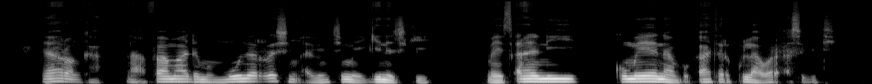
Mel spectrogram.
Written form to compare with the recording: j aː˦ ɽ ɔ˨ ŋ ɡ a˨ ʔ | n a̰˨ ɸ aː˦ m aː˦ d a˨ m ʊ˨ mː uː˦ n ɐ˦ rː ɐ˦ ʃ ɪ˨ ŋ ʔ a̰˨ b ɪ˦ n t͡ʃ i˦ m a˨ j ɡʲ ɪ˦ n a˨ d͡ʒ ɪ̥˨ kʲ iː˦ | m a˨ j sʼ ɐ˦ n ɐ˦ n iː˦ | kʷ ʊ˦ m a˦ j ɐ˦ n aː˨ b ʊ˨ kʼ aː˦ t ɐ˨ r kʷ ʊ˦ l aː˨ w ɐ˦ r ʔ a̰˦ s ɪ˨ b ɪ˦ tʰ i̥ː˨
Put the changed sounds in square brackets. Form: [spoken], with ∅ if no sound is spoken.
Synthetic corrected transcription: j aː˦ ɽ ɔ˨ ŋ [k] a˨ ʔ | n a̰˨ ɸ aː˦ m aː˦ d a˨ m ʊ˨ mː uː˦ n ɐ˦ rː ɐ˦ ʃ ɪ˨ ŋ ʔ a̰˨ b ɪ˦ n t͡ʃ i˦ m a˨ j ɡʲ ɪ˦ n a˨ d͡ʒ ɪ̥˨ kʲ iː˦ | m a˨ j sʼ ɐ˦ n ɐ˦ n iː˦ | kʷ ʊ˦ m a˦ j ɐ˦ n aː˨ b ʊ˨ kʼ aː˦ t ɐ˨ r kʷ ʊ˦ l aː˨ w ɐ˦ r ʔ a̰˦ s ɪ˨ b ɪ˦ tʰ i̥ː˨

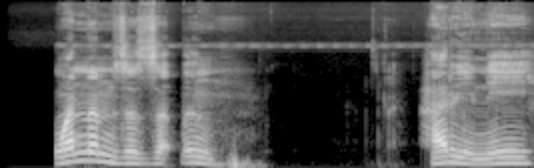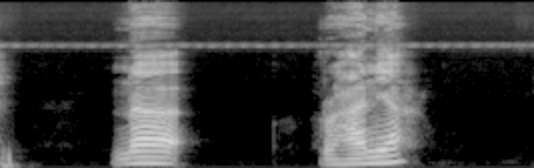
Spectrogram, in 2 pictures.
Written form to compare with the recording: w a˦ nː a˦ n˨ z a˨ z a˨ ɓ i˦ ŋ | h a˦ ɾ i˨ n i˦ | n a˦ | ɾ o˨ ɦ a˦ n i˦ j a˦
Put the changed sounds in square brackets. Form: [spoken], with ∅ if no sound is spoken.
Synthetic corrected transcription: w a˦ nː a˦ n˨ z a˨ z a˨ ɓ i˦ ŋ | h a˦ ɾ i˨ n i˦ | n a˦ | ɾ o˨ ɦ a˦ n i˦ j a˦

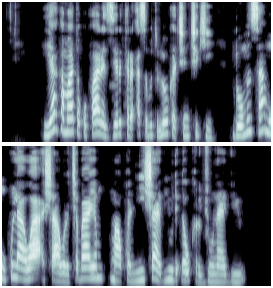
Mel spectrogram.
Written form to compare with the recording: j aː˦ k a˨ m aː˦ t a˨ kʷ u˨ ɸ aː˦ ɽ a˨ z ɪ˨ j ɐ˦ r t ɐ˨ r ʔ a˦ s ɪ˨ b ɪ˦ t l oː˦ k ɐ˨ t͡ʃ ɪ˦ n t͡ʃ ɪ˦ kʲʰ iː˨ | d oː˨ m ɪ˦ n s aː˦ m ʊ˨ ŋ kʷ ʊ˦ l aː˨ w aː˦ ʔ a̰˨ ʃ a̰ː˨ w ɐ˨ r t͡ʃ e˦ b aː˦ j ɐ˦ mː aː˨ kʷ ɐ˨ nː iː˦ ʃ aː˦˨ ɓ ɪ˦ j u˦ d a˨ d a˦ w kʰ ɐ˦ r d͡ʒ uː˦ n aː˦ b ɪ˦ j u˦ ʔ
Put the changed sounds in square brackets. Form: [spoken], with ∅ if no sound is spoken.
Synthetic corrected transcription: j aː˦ k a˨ m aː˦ t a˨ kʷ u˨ ɸ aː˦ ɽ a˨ z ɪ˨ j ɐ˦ r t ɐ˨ r ʔ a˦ s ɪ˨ b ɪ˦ t l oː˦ k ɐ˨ t͡ʃ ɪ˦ n t͡ʃ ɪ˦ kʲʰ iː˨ | d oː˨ m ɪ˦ n s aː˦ m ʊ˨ ŋ kʷ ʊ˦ l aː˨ w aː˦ ʔ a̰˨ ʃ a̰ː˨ w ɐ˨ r t͡ʃ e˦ b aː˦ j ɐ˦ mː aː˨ kʷ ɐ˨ nː iː˦ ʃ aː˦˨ [b] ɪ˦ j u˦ d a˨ [ɗ] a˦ w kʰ [ɐ˨] r d͡ʒ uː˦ n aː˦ b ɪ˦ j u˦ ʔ

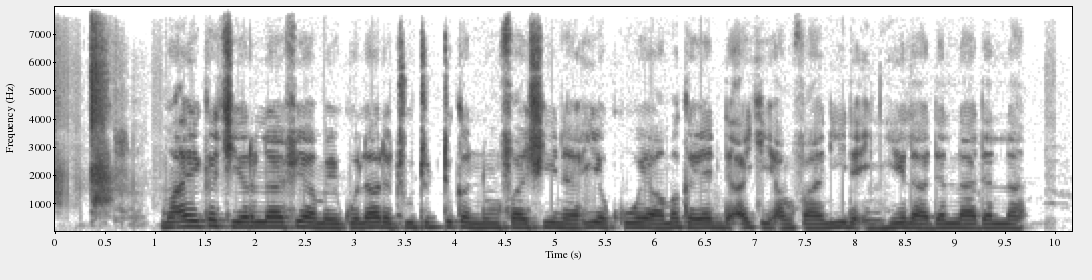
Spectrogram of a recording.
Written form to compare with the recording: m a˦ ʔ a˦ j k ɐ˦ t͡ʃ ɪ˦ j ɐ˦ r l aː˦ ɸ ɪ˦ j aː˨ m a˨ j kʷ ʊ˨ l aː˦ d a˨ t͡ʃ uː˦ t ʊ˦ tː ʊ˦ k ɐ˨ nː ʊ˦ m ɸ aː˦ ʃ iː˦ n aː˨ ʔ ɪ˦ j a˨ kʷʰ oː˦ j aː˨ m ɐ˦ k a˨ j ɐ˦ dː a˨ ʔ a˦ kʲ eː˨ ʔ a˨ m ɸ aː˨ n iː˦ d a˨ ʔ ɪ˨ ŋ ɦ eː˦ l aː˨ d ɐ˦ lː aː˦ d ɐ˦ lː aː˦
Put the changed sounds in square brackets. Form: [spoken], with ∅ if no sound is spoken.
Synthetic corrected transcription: m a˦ ʔ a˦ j k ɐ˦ t͡ʃ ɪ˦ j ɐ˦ r l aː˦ ɸ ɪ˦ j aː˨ m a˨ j kʷ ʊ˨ l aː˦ d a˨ t͡ʃ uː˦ t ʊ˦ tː ʊ˦ k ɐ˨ nː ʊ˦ m ɸ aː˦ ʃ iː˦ n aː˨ ʔ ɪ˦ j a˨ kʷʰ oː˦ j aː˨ m ɐ˦ k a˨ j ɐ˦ dː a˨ ʔ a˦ kʲ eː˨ ʔ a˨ m ɸ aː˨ n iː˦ d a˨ ʔ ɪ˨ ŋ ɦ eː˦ l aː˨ d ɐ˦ lː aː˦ d ɐ˦ lː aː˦

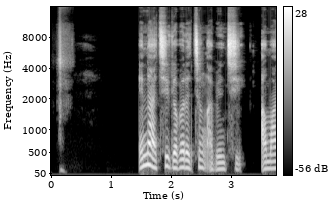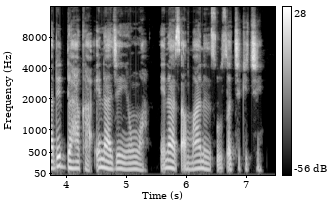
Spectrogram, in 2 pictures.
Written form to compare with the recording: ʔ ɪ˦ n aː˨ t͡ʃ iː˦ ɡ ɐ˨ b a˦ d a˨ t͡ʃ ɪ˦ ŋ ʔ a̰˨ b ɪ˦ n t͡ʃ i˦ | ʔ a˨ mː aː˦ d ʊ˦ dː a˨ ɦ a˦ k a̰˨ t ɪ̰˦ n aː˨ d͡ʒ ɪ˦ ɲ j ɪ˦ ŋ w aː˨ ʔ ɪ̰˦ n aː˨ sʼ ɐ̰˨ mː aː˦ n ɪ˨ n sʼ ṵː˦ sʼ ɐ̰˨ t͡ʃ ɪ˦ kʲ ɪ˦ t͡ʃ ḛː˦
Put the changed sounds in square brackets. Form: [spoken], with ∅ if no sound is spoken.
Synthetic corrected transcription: ʔ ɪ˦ n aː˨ t͡ʃ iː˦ ɡ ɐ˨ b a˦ d a˨ t͡ʃ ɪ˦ ŋ ʔ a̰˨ b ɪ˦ n t͡ʃ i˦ | ʔ a˨ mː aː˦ d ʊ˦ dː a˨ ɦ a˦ k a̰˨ [ʔ] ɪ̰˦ n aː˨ d͡ʒ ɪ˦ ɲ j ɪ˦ ŋ w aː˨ ʔ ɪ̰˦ n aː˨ sʼ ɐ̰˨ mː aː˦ n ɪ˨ n sʼ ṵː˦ sʼ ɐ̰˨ t͡ʃ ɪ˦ kʲ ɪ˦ t͡ʃ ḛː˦

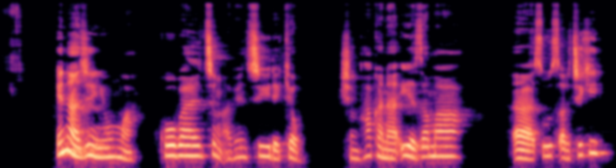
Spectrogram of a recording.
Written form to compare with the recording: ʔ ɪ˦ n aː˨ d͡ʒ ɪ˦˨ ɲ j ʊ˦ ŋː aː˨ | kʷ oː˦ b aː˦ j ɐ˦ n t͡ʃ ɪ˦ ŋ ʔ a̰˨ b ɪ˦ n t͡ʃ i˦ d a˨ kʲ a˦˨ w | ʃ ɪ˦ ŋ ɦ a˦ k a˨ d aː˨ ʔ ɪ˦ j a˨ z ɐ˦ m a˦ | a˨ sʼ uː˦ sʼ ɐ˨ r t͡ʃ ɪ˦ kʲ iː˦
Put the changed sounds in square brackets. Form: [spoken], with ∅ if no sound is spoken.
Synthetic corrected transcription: ʔ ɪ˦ n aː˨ d͡ʒ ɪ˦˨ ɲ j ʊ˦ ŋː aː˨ | kʷ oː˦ b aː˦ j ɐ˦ n t͡ʃ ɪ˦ ŋ ʔ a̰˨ b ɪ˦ n t͡ʃ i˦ d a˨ kʲ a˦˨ w | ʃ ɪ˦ ŋ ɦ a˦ k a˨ [n] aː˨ ʔ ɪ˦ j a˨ z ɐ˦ m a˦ | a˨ sʼ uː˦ sʼ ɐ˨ r t͡ʃ ɪ˦ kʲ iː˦

